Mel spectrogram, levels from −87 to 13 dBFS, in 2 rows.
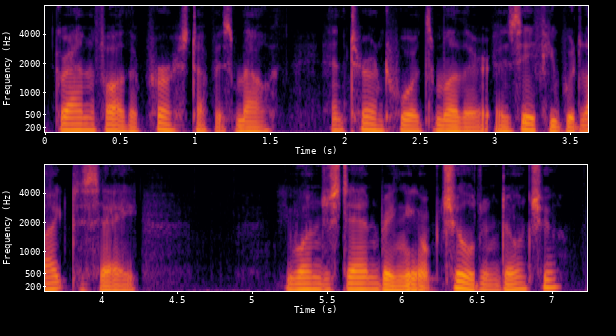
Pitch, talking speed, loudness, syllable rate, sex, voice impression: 130 Hz, 190 wpm, -19 LUFS, 5.8 syllables/s, female, feminine, adult-like, slightly hard, slightly muffled, fluent, intellectual, calm, elegant, slightly strict, slightly sharp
